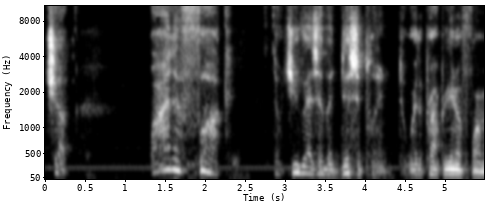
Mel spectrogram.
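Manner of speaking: put-on furious general voice, high, angry yelling. Retelling how an angry general in his office cut someone off: imitating a general yelling. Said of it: "he's yelling at everybody".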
